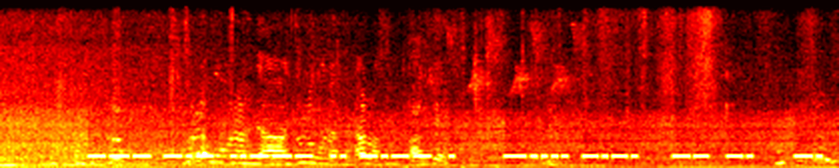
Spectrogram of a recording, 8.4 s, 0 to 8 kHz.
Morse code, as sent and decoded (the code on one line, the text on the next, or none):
--- -.- ..--- .. -.-- . / -.... -.-. / -- -. / …
OK2IYE 6C MN …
